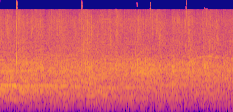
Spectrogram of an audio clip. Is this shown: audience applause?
yes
